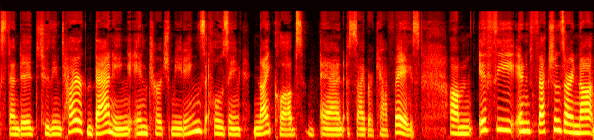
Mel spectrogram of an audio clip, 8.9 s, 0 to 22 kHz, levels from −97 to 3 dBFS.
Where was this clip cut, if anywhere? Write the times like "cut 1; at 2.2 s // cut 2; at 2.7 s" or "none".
cut 1; at 1.3 s // cut 2; at 2.2 s // cut 3; at 3.1 s // cut 4; at 4.8 s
